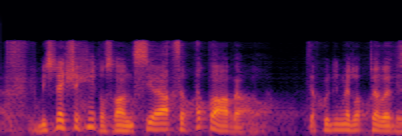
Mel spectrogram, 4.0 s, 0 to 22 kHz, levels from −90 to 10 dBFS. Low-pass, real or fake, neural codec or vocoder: 7.2 kHz; fake; codec, 16 kHz, 0.5 kbps, FreqCodec, larger model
